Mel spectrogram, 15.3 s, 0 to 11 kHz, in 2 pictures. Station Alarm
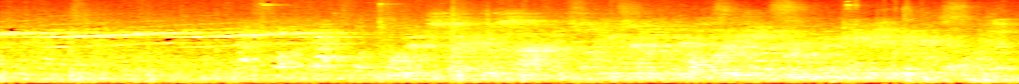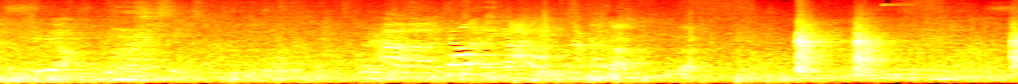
0:00.0 0:07.0

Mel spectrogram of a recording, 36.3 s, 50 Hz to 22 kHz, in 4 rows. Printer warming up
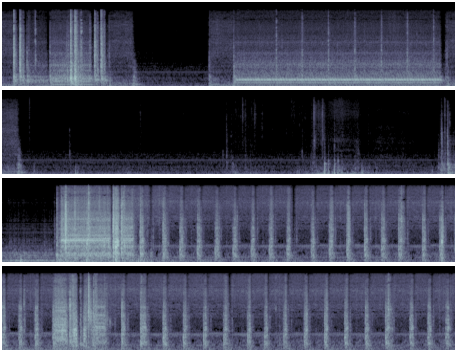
0:04.6 0:09.1, 0:17.8 0:36.2

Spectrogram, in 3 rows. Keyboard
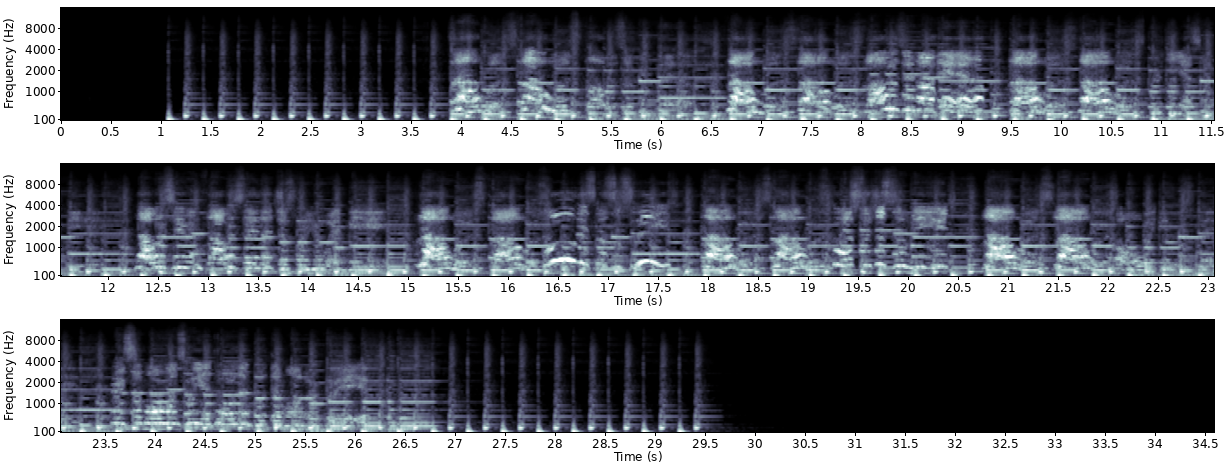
0:03.9 0:27.3

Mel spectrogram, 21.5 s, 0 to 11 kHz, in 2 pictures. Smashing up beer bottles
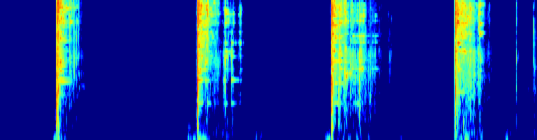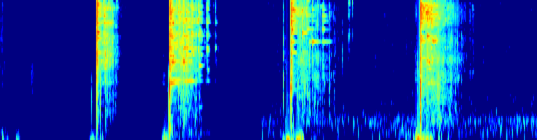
0:19.1 0:19.9

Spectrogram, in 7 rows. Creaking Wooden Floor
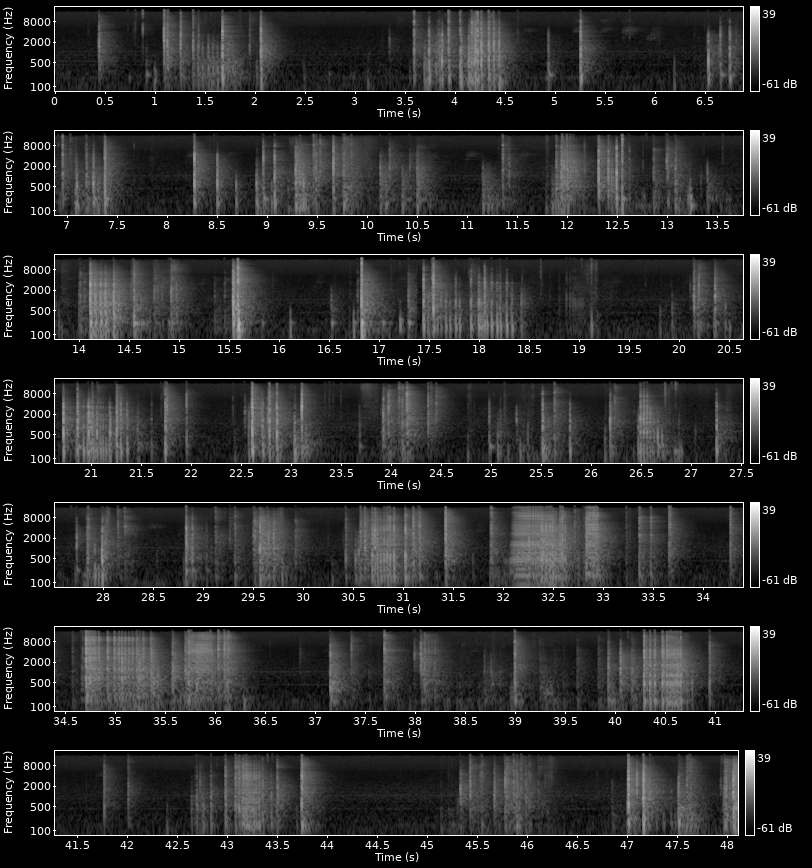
0:08.9 0:15.9, 0:16.5 0:19.2, 0:31.9 0:33.1, 0:34.7 0:36.4, 0:39.8 0:41.0

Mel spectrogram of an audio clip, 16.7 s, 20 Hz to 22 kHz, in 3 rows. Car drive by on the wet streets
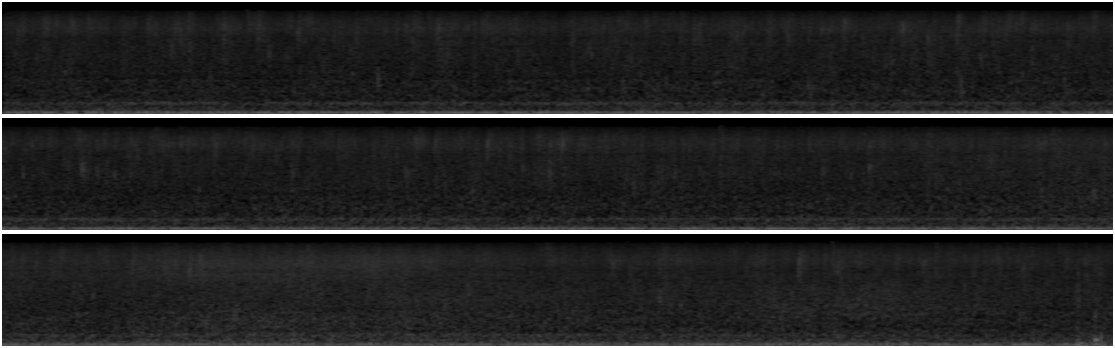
0:04.8 0:16.6

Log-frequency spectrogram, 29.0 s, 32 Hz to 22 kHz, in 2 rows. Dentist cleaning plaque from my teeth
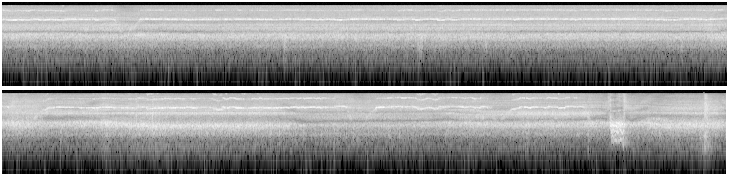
0:14.1 0:28.9

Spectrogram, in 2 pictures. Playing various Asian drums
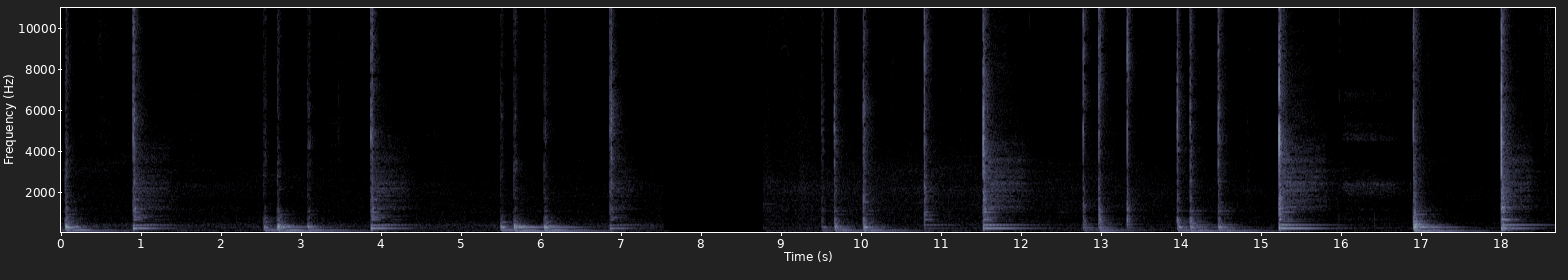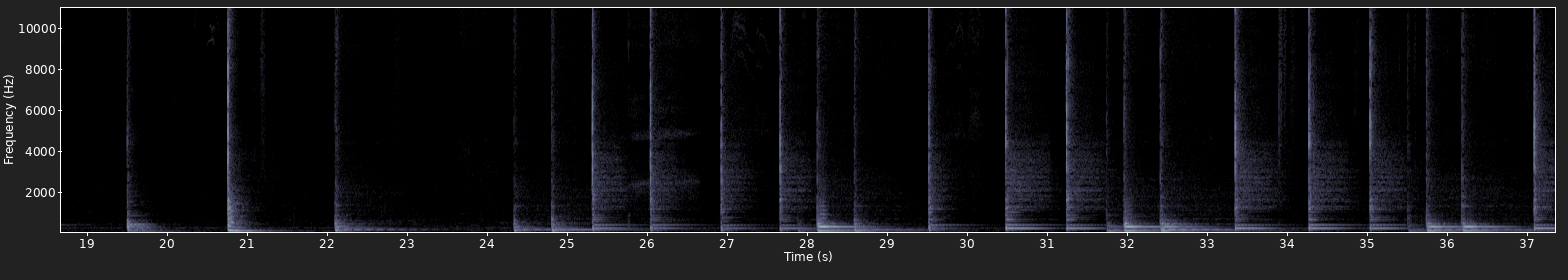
0:00.0 0:01.4, 0:02.6 0:04.4, 0:05.5 0:07.2, 0:09.5 0:12.2, 0:14.0 0:15.8, 0:16.9 0:18.5, 0:22.1 0:23.0, 0:24.4 0:29.9, 0:30.5 0:37.3

